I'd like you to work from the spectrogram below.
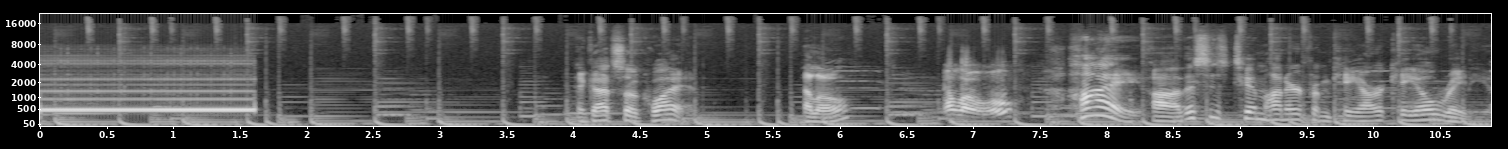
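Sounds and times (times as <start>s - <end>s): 
steady telephone dial tone: 0.0s - 1.6s
low rhythmic thump: 0.0s - 10.0s
speech: 4.0s - 5.0s, 5.7s - 6.2s, 6.8s - 10.8s.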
